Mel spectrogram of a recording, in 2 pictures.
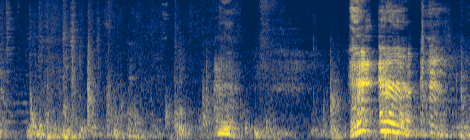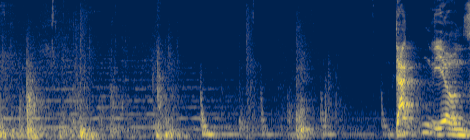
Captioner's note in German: räuspern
